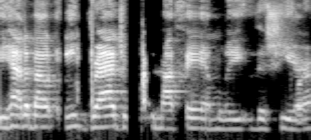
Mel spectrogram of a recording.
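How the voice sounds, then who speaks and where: With a strong Brooklyn accent, the speaker talks at a moderate pace. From Brooklyn, New York (Bed-Stuy). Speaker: attorney, community advocate. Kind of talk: interview on live online talk show. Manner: repetitive, stumbling restarts.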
